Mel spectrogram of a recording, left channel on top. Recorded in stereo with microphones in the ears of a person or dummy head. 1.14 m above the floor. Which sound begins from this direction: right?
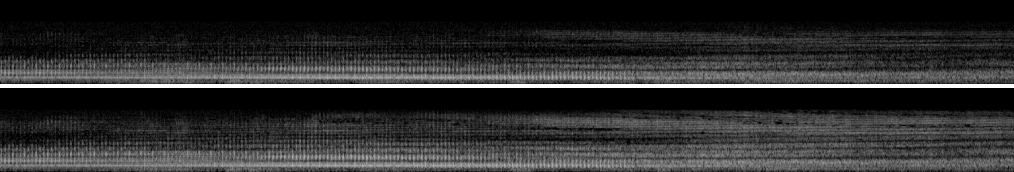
A helicopter, at 0.0 s.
